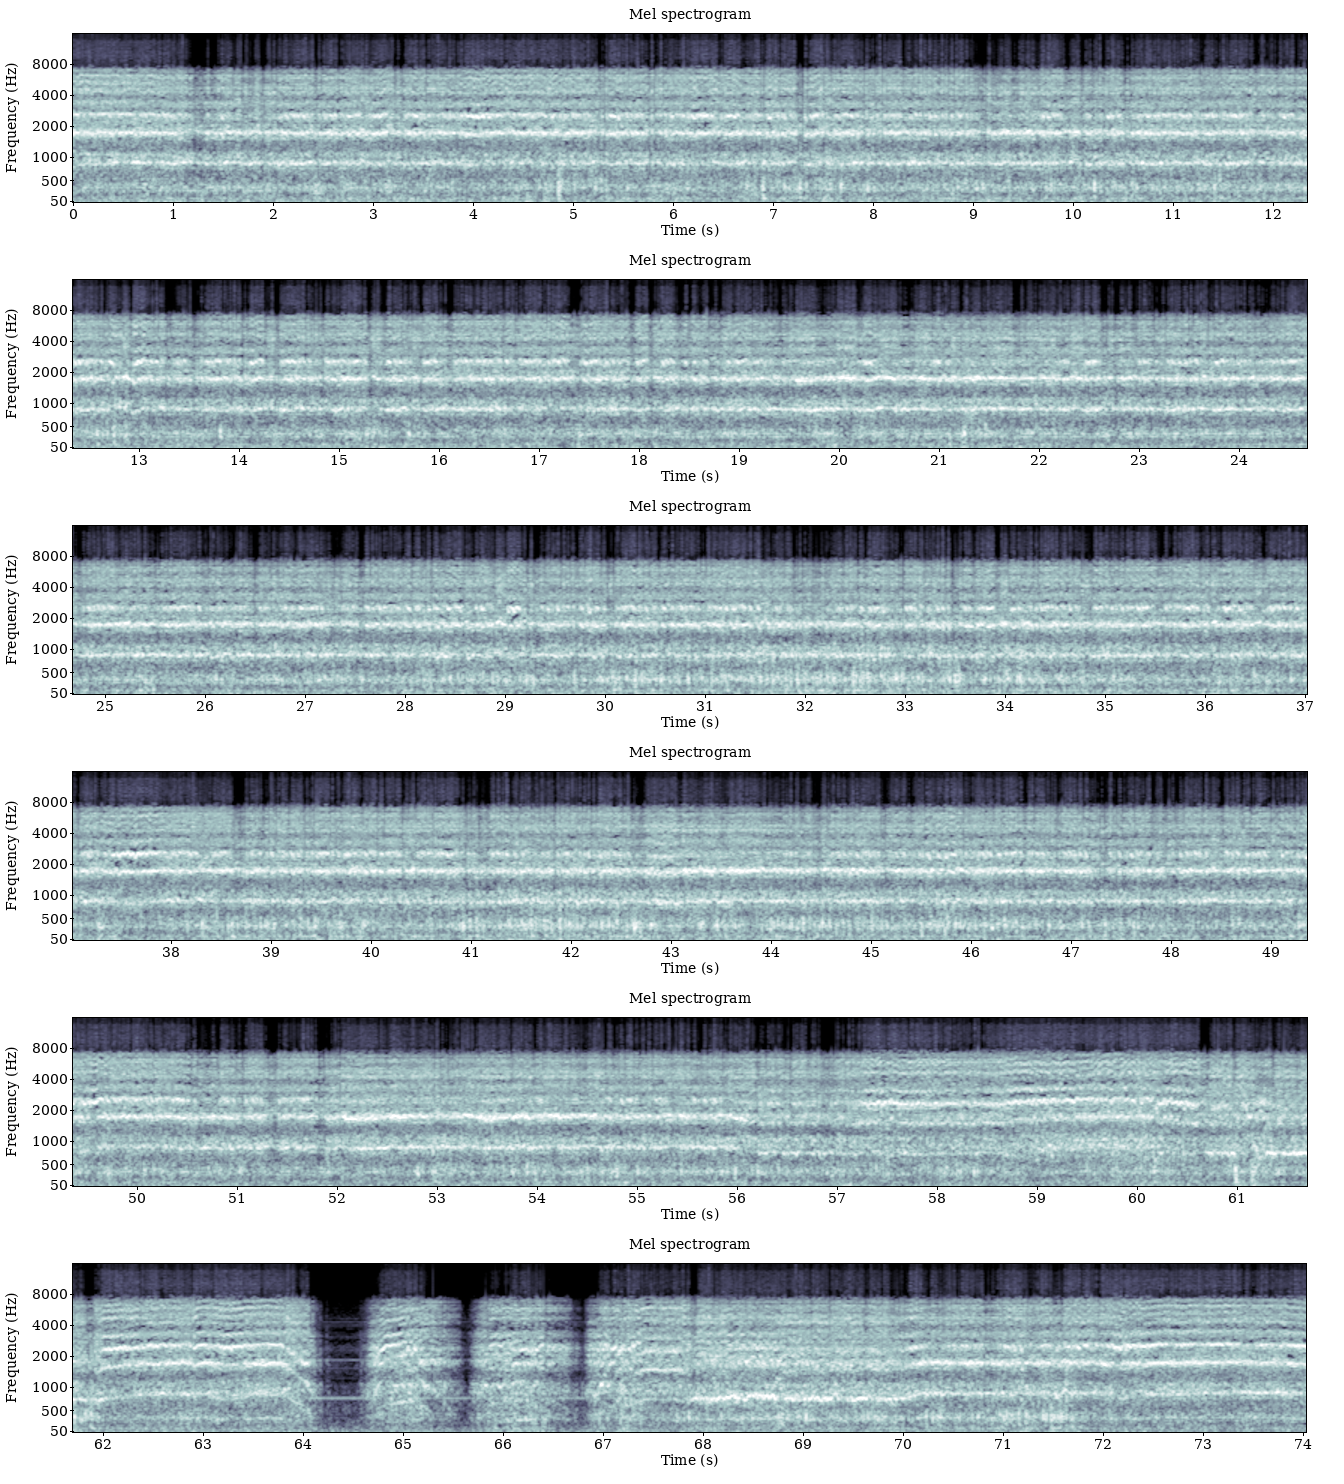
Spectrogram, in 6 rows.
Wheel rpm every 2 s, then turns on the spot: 230, 230, 230, 230, 230, 230, 240, 230, 230, 230, 230, 230, 230, 240, 240, 240, 230, 230, 230, 230, 230, 230, 230, 230, 230, 230, 230, 230, 200, 190, 190, 200, 60, 120, 200, 230, 230.
none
